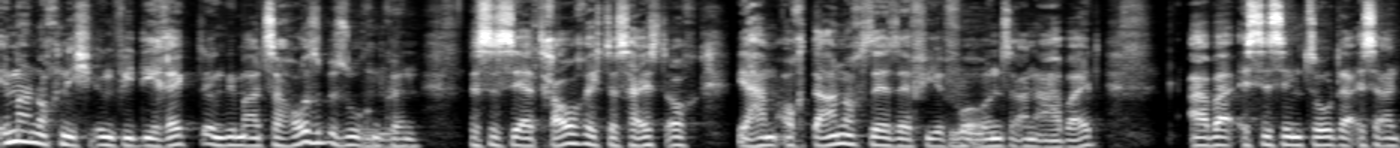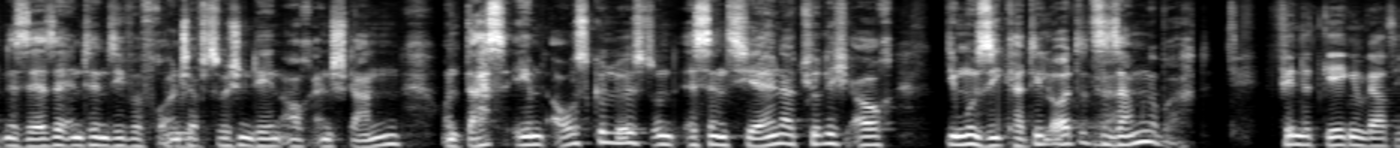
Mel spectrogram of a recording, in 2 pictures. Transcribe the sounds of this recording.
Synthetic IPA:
ʔɪmɐnɔχnɪçtʔɪɐɡŋ̩tv̥iːdiʁɛk̚t̚ʔɪɡŋ̩tv̥iːmaːlt͡suɦaʊzəbəzuːxn̩kʰœnənd̥asɪstz̥eːɐtʁ̥aʊʁɪçd̥ashaɪstaʊxviːɐhaːbm̩ʔa̰ʊxd̥aːnɔχz̥eːɐzeːɐfiːlfoːɐʔʊnsanʔaɐbaɪtʔaːbɐʔɛsɪsteːbm̩tz̥oːdaːʔɪsthaltnəzeːɐzeːɐɪntɛnziːvəfʁ̥ɔ̰ʏntʃaftt͡sv̥ɪʃn̩deːnəna̰ʊxɛ̰ntʃtandn̩ʔʊnt̚d̥asʔeːbm̩tʔa̰ʊsɡ̥əløːstʊntɛsɛnt͡sjɛlnatʰyːɐlɪça̰ʊx | d̥iːmuziːkhat̚d̥iːlʔɔ̰ʏtət͡suzamənɡəbʁaχt | fɪndət̚ɡ̥eːɡŋ̩vɛɐtɪ

